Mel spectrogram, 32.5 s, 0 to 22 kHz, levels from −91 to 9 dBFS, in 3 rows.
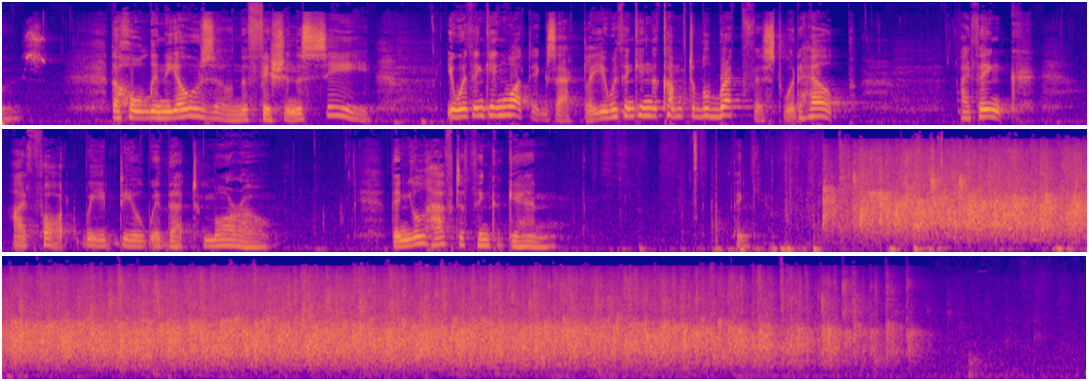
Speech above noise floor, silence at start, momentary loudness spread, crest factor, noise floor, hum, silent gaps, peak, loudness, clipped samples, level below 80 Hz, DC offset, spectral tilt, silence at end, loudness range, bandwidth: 30 dB; 0 s; 15 LU; 18 dB; -54 dBFS; none; none; -6 dBFS; -21 LUFS; under 0.1%; -52 dBFS; under 0.1%; -2 dB/octave; 1.15 s; 11 LU; over 20 kHz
